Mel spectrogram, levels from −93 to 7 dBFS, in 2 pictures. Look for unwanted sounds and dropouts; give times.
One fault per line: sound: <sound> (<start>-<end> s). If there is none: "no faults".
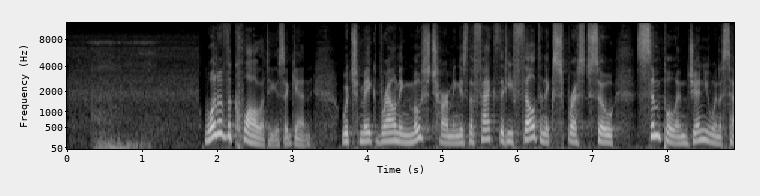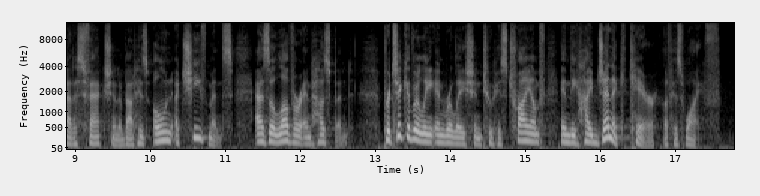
sound: breath (0.1-1.4 s)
